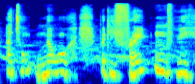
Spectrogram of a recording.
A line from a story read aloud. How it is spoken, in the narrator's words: she whimpered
